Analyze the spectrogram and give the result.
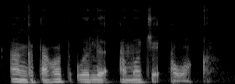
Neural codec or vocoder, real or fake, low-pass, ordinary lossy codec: codec, 44.1 kHz, 7.8 kbps, DAC; fake; none; none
